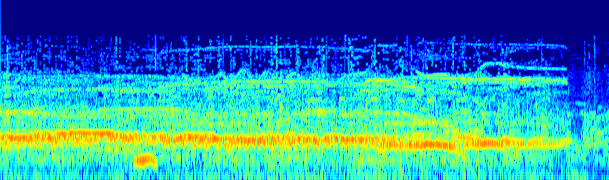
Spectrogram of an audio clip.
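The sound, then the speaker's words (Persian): A crowd of asylum seekers chants slogans at a protest outside Budapest's international railway station, the massed voices loud and continuous before easing slightly at the end. “این پناهجویان شعارهای آزادی آزادی را سر دادند.”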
